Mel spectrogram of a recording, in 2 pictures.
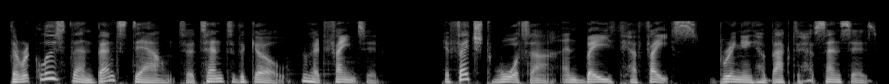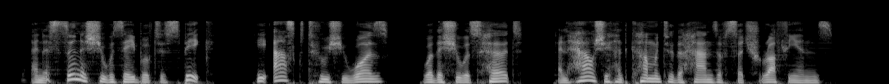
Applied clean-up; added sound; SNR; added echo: neural mask model DeepFilterNet 3.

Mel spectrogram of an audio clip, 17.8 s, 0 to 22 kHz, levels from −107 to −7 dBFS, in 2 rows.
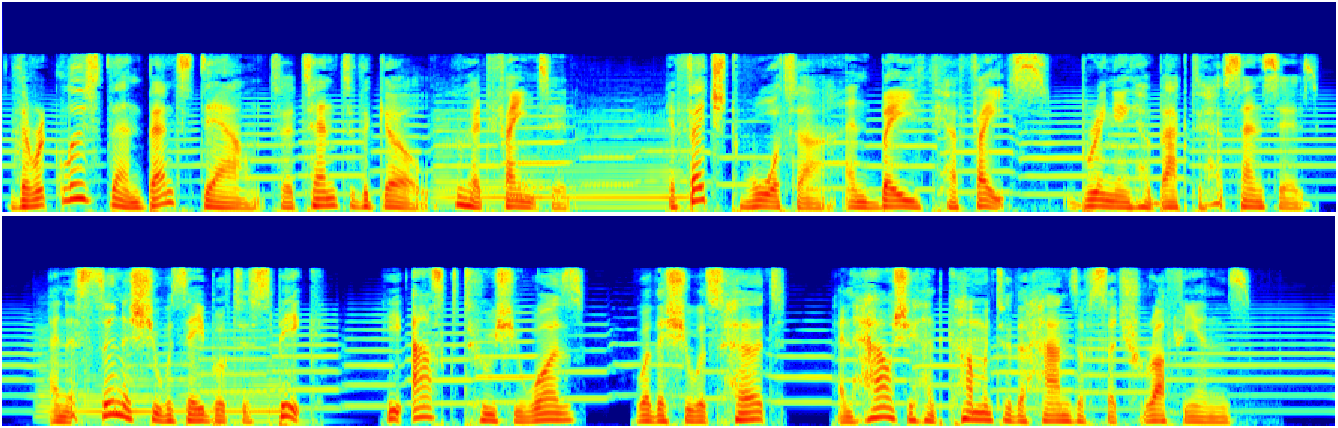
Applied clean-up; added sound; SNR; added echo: none; Wind instrument, woodwind instrument + Trumpet; 18 dB; none.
